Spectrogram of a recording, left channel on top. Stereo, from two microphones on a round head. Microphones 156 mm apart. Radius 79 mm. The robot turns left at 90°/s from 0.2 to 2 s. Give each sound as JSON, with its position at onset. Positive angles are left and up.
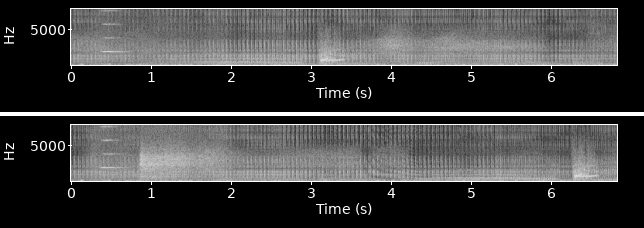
{"t": 0.4, "sound": "a squeak", "azimuth_deg": -145, "distance_m": 10.0}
